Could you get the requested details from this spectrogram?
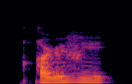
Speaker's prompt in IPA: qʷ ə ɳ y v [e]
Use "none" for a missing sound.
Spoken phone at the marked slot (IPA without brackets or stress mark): i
